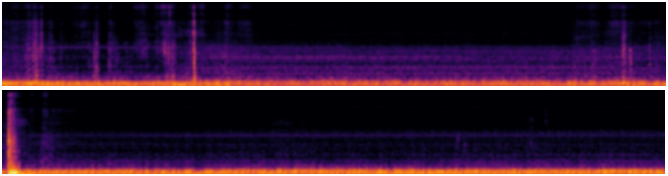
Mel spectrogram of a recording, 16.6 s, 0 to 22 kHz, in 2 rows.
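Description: A 2012 Ford Focus with a five-speed manual and sports exhaust gives a steady, low engine rumble, with a sharp clunk near the middle and a few lighter knocks, close by with no talking.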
